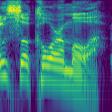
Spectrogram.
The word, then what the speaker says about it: Owusu-Koramoah: Jeremiah Owusu-Koramoah. – Yeah, Jeremiah. – Owusu-Koramoah. – J-O-K.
